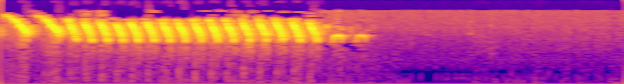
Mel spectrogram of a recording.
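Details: Canary singing a fast, even trill of bright, high notes, about a dozen pulses in a bit over a second, ending in a short buzz, followed by near silence.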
